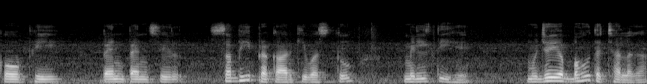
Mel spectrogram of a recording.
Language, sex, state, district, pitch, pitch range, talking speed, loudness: Hindi, male, Madhya Pradesh, Dhar, 120 Hz, 110-135 Hz, 130 wpm, -17 LUFS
